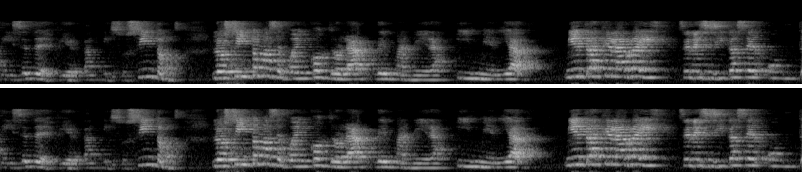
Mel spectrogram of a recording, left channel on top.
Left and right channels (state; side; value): normal; both; correlation 0.79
